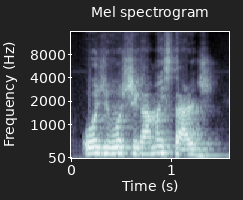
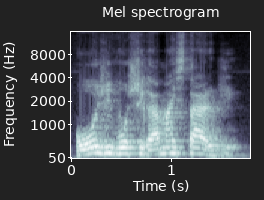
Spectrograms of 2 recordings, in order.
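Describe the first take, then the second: First: It is said a little faster. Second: It is said at a normal pace.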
